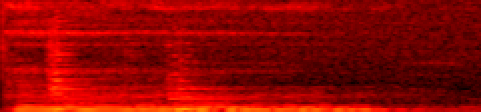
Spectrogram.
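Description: A woman's voice holding a long final note with vibrato over ukulele chords, two chords struck in the first second; the song ends and the sound fades out near the end.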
